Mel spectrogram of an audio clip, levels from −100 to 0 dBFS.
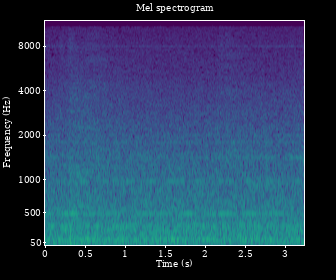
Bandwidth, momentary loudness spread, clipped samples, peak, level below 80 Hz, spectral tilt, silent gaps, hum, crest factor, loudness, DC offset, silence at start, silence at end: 11.5 kHz; 2 LU; under 0.1%; -28 dBFS; -50 dBFS; -7 dB/octave; none; none; 14 dB; -44 LUFS; under 0.1%; 0 s; 0 s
